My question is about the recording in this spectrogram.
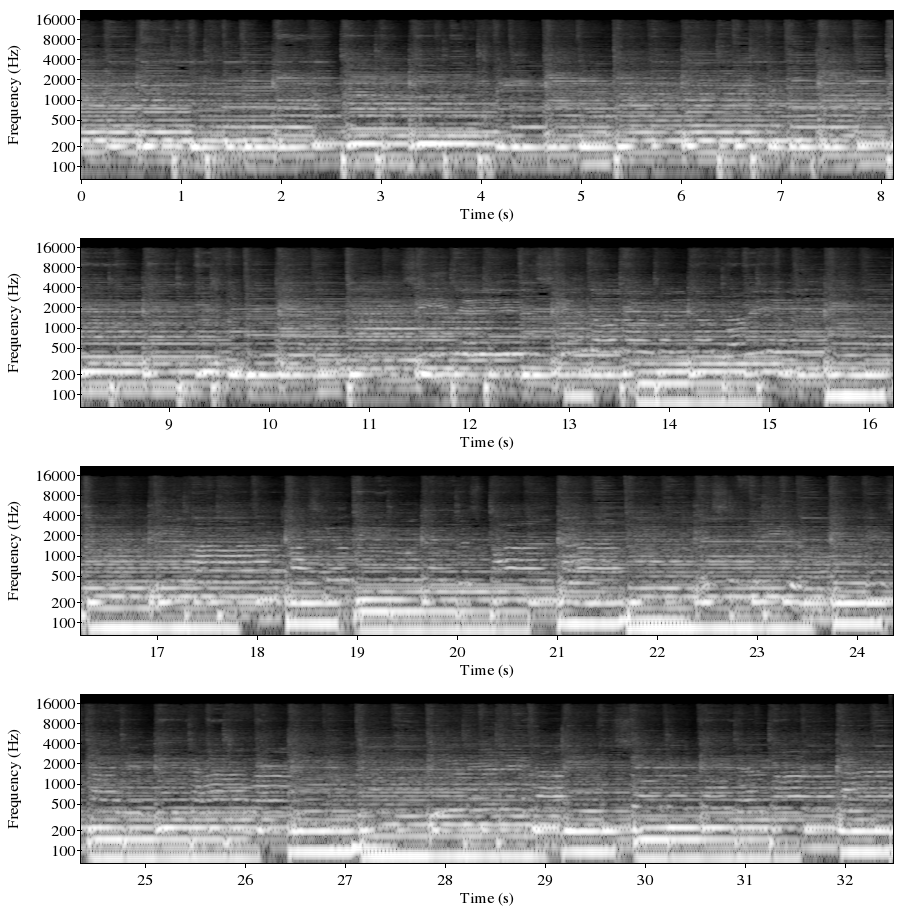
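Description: Two electric guitars and an electric bass playing a song together. Strong low bass notes come in about halfway through, in a rhythmic pattern under the guitars.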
